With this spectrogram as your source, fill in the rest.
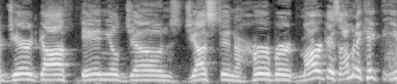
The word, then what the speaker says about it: Herbert: go with the justin herbert this week that sounds absolutely perfect it run it rhymes with sherbert and rainbow sherbert is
